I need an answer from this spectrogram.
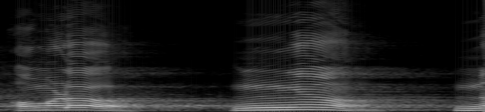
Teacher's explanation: बोल रहे हैं तो देखो नाक से वायु बाहर आ रही है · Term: अनुनासिक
